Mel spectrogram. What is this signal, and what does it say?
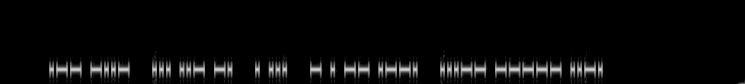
Morse code, heard as a keyed tone, about 36 wpm, 700 Hz. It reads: WX SUN ES TEMP 30F
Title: Practice QSO - Exchange 2 - Info - 35wpm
